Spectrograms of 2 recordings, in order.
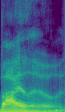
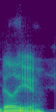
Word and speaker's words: Bilyeu: Which is actually how you pronounce it, because it's a French name, and I'm from Canada, and French is our second language.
